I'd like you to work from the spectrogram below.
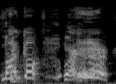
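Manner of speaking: loud, high, stretched-out imitation shout; yelling at the phone. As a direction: imitate an exasperated dad hollering into a phone. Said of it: "he was yelling at the phone".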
